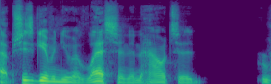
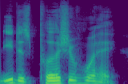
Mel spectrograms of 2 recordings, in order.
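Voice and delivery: mock instructor; 6 semitones higher than usual. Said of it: "They go".

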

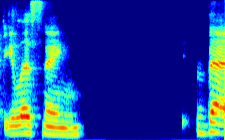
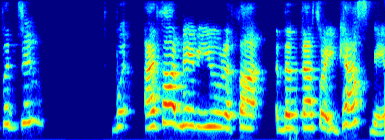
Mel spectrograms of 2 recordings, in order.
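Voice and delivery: higher, puzzled self-quote; high confused voice; 7 semitones higher than usual. Retold or imitated. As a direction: sound baffled and unsure. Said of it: "I was like".

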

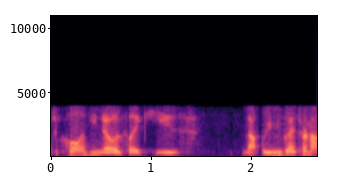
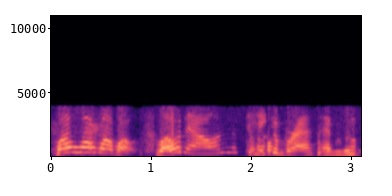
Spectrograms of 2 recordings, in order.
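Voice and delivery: normal talking voice

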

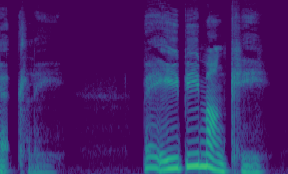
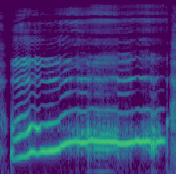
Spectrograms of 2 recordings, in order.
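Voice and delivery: very high frightened ooh; scared monkey squeal; 4 dB louder than usual. Acted. Monkey facing the dogs, high scared squeal.

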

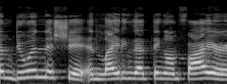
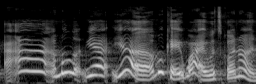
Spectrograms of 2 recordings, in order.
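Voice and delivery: pitched way up, caught off guard; startled reply; 11 semitones higher than usual. Retold or imitated. Answering her mother's worried call, high and flustered.

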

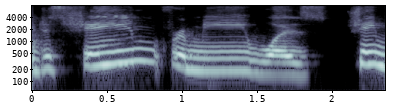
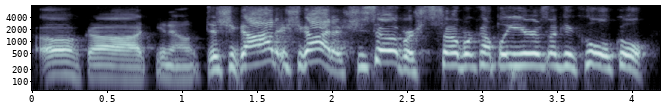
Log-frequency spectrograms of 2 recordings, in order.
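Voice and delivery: higher, louder mock parents' fretting; hammed-up hopeful then dismayed parents; worried parents; 7 semitones higher, 4 dB louder than usual. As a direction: play the anxious parents cheering then groaning. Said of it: "My poor parents are just like".

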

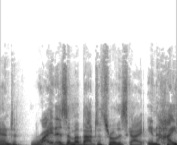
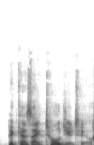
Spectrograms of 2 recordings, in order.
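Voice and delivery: stern master; 6 semitones lower, 7 dB quieter than usual. Acted. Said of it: "asking my master".

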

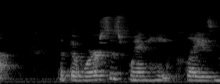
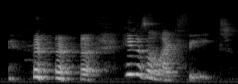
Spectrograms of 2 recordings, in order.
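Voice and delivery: laughing; 5 semitones higher, 5 dB louder, much slower than usual. Real, not acted. Laughing about the sub.

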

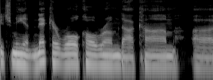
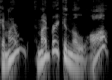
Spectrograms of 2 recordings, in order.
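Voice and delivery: higher-pitched worried question; retold anxious self-questioning; self-doubting; 6 semitones higher than usual. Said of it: "I doubted myself".

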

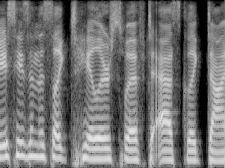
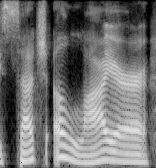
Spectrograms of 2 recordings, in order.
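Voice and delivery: slow disapproval; 3 semitones lower, much slower than usual. Real, not acted. Recapping Obi's lie.

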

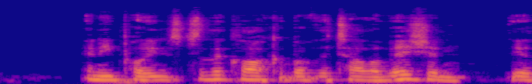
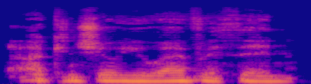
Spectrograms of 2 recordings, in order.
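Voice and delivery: a lower, sly inmate voice; low and knowing, like a dealer; Coffee Man voice; 5 semitones lower than usual. A narrator's reading. Coffee Man tempts the narrator, low and sly.

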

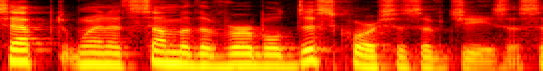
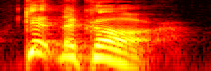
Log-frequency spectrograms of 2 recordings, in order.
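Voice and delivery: "Get in the car." shouted higher and louder; angry shout; 6 semitones higher, 10 dB louder than usual. Shown as a demonstration. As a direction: snap it out like a fed-up parent. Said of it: "say the same words in a lot of different ways".

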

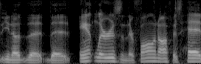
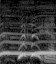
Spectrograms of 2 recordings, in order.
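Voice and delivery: excited whoop; 7 dB louder than usual. Retold or imitated. Mimics cheering riders in movie.

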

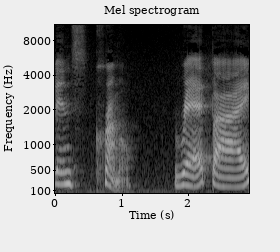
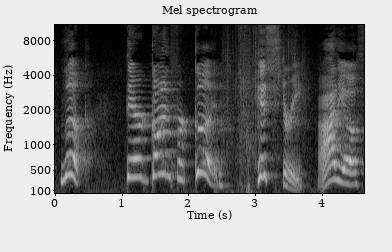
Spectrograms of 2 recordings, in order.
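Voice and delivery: Cat; 8 semitones higher than usual. Acted. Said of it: "said Cat".

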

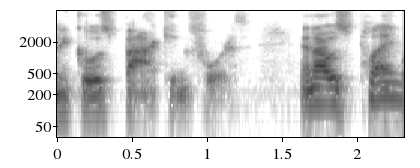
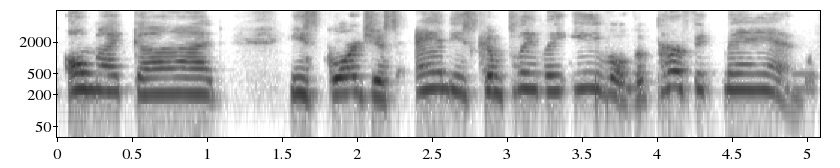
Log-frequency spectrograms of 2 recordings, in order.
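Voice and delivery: swooning women; 13 semitones higher, 5 dB louder than usual. Retold or imitated. Mimicking women swooning over the character. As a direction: gush like a smitten fan. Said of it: "all the women were, like, going".

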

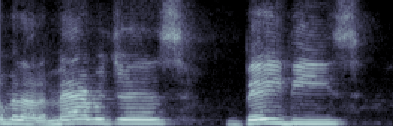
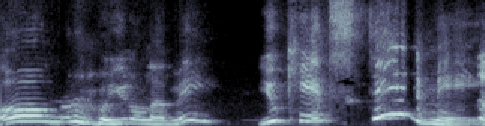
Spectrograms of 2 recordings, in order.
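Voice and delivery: retold breakup; 4 semitones higher than usual. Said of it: "I was like".

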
